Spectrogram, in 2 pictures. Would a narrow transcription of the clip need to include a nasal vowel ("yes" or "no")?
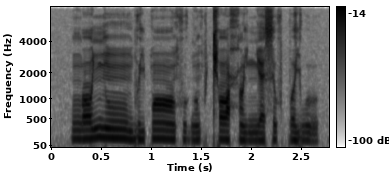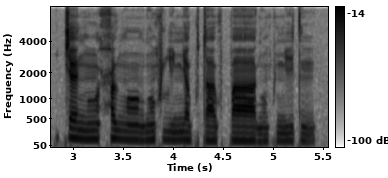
yes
